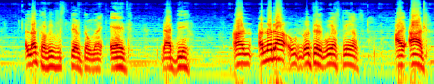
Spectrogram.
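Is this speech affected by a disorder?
Yes: cerebral palsy.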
